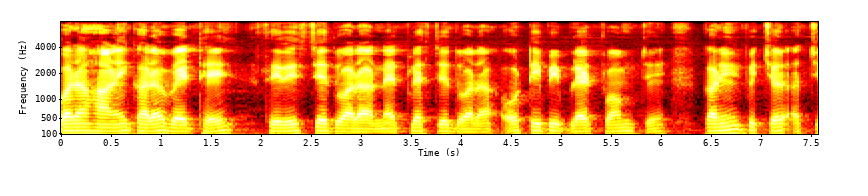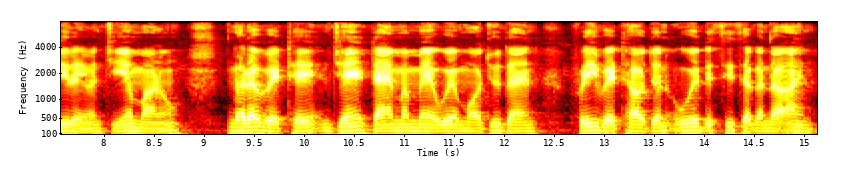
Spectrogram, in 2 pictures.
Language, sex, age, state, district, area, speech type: Sindhi, male, 30-45, Maharashtra, Thane, urban, spontaneous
